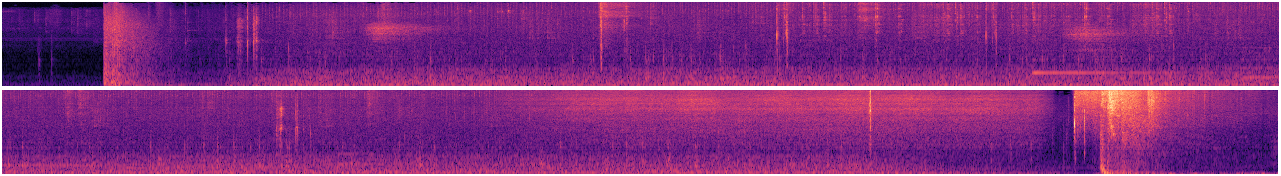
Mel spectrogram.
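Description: A heavy engine roars low and steady as a craft hovers.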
